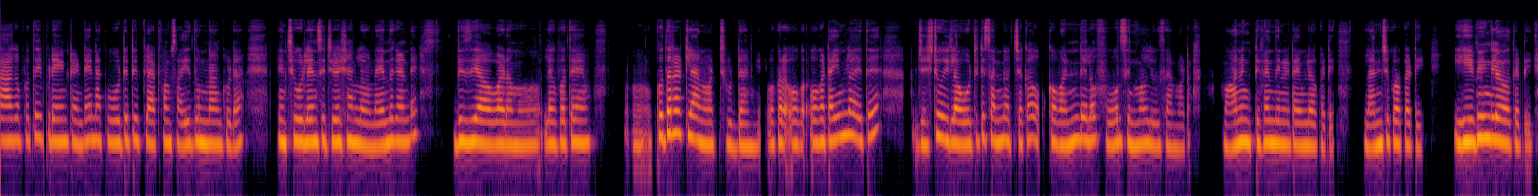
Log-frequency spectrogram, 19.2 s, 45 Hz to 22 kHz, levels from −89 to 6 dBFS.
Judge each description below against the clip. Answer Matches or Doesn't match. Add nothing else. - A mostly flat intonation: Matches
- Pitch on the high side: Matches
